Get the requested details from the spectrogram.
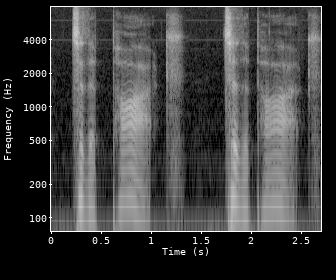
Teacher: And to the is not stressed. And again, it's almost pronounced as one word.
